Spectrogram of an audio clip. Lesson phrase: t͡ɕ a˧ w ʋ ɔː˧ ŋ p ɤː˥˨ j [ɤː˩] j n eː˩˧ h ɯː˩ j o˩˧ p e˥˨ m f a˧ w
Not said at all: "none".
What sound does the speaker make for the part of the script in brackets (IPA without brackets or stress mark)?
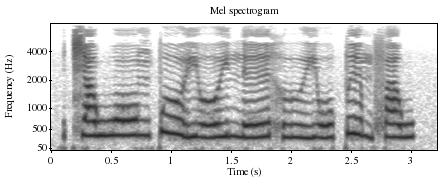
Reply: ɤː˩˧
